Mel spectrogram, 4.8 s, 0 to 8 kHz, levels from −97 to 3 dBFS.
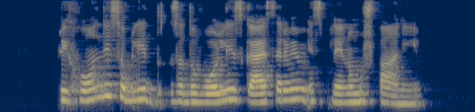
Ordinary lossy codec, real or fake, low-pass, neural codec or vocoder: none; real; none; none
